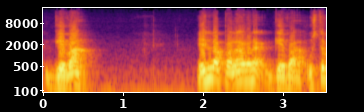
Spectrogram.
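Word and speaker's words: גאוה: Es la palabra que se pronuncia Gevá.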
